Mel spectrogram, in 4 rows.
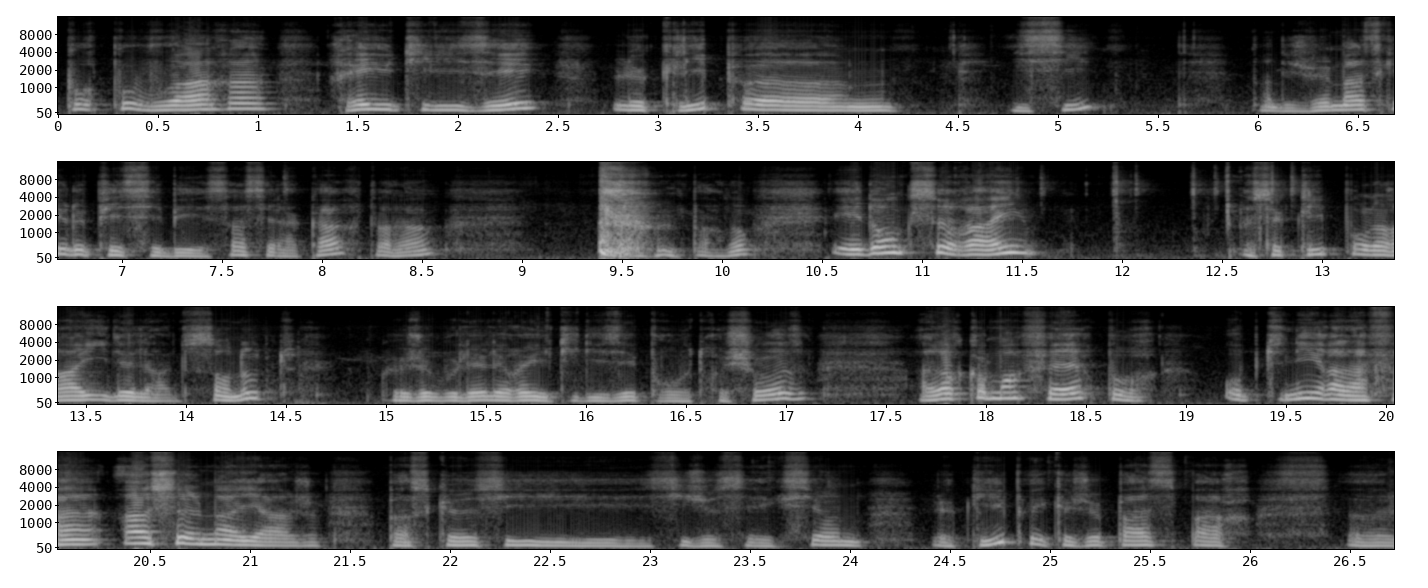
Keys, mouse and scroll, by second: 2.5 click, 3.9-4.9 drag, 5.3 click, 7.2 click, 7.7 space, 8.3-9.0 drag, 10.5 click, 11.5 space, 11.9 space, 12.3 space, 12.7 space, 16.7-17.7 drag, 23.8 click.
